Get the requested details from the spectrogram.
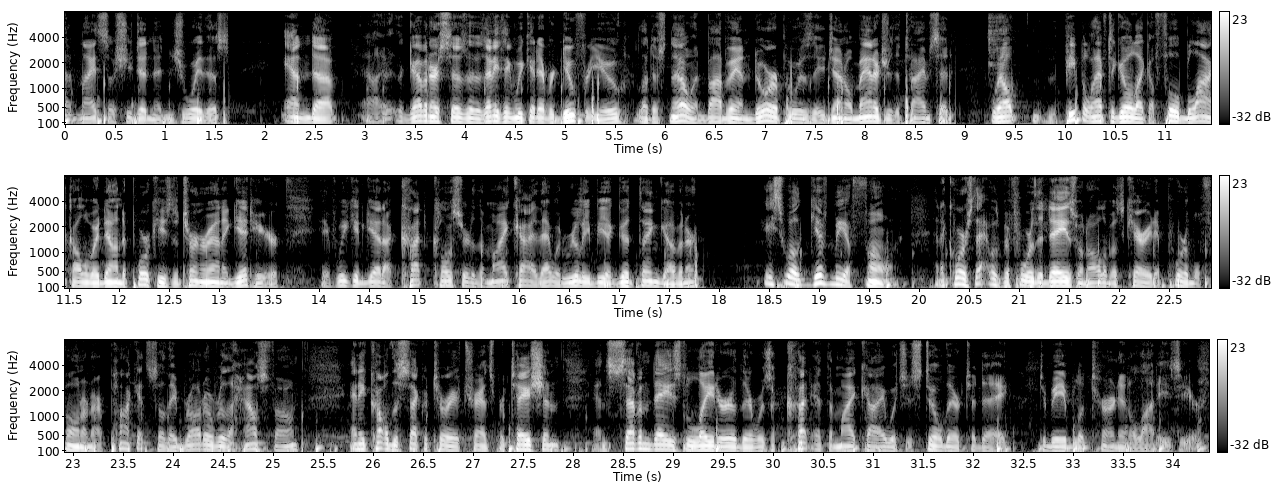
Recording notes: we recorded this episode from The Hukilau in Fort Lauderdale, Florida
